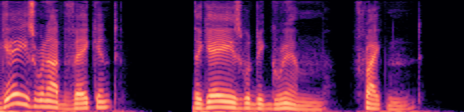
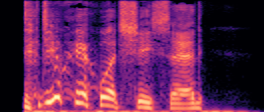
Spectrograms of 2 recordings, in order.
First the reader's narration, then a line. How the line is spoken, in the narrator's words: The ironic man on the divan laughed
